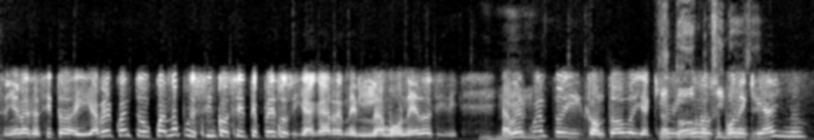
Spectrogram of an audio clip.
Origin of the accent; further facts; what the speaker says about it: Mexico City, Mexico; moved away; yo soy del DF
